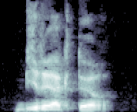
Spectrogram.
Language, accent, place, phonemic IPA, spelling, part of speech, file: French, France, Lyon, /bi.ʁe.ak.tœʁ/, biréacteur, noun, LL-Q150 (fra)-biréacteur.wav
- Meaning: twin-engined jet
